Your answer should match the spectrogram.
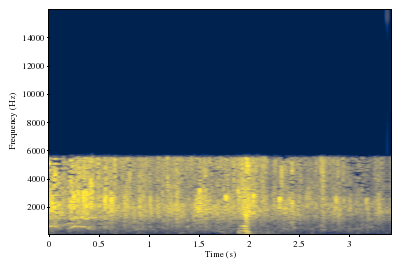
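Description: A crowd claps steadily in a dense, even wash of applause for a few seconds, with a brief voice or cheer rising faintly in the middle.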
